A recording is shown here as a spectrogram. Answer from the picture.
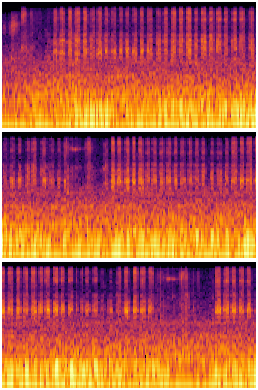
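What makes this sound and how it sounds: A wooden coloured pencil scratches across a paper mandala page in a small paper colouring book, making a steady, rapid scratching of quick back-and-forth strokes with a soft low rumble underneath. The strokes pause briefly twice before resuming at an even, quiet level.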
